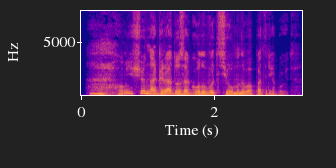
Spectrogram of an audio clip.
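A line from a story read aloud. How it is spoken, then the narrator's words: Sigh. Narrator (Russian): вздохнул глава отделения ордена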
